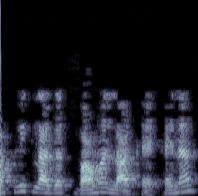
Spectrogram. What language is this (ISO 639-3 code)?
hin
